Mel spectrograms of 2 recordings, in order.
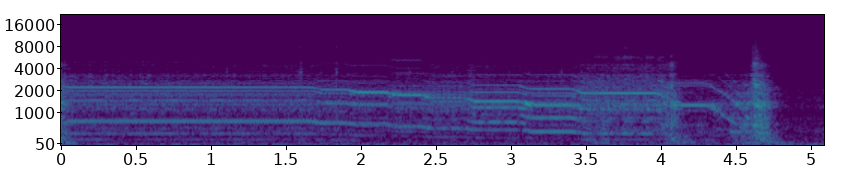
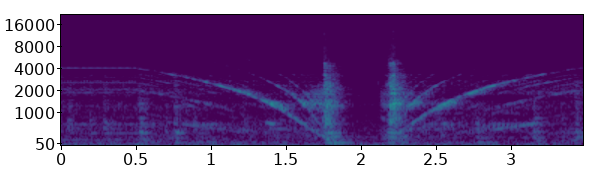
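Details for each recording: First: DIY Faraday coil winder with geared stepper spindle on cheap GRBL v1.1 board and driver, spindle run fast while X axis moves slowly; whining tone drops, sweeps and collapses into rough buzz, spindle stepper stalls, blamed on spindle and motor driver. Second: DIY Faraday coil winder, geared stepper spindle under GRBL v1.1 in G1 mode, sped up winding 421 turns on a power transformer layer; stepper tone sweeps smoothly up and back down without stutter or grinding, normal operation.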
